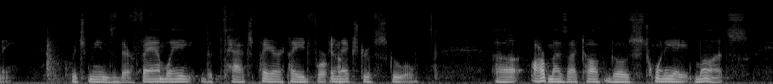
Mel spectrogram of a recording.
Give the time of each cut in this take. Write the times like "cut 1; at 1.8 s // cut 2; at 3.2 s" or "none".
cut 1; at 1.2 s // cut 2; at 2.1 s // cut 3; at 2.8 s // cut 4; at 3.3 s // cut 5; at 3.7 s // cut 6; at 5.5 s // cut 7; at 6.0 s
